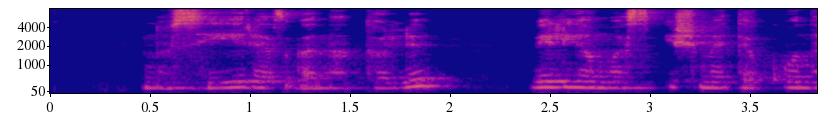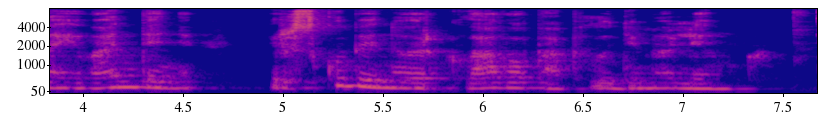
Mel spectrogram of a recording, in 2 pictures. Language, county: Lithuanian, Vilnius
